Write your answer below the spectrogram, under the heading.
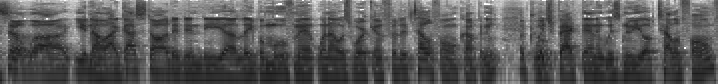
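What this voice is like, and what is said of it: New York accent. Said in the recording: “I'm originally from New York ... We couldn't tell ... his accent wasn't there at any point”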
